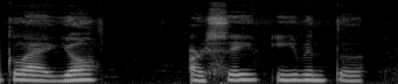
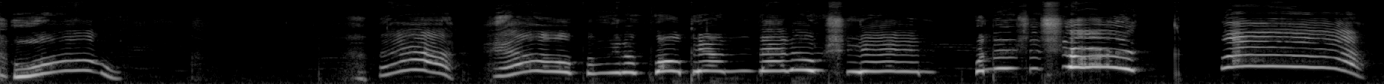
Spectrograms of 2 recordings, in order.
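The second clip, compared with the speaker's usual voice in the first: very high, squealing play-acted panic; pretend terrified screaming; 5 dB louder, slower than usual. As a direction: scream for help as if falling. Falling toward a shark, calling help.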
